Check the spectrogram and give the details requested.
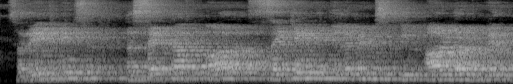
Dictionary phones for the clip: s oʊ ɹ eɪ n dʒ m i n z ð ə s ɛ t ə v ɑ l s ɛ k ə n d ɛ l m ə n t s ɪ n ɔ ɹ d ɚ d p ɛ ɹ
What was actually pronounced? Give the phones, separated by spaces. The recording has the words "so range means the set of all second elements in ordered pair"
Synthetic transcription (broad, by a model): s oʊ ɹ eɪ dʒ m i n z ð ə s ɛ t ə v ɑ l s ɛ k ə n d ɛ l m ə n t s ɪ n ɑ l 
